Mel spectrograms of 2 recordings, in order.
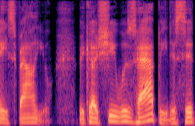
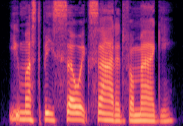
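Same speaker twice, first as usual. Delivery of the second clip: put-on syrupy Southern accent; 7 semitones higher than usual. A narrator's reading. Young wife greeting Frank in syrupy Southern accent. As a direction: gush in a Gone with the Wind Southern accent. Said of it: "syrupy accent".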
